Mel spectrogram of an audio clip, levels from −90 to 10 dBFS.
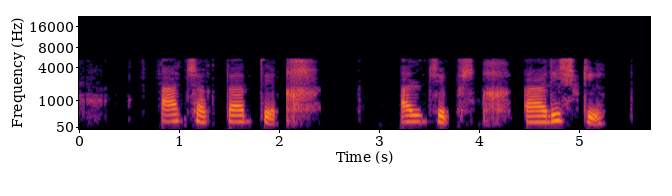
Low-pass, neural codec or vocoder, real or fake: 5.4 kHz; none; real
